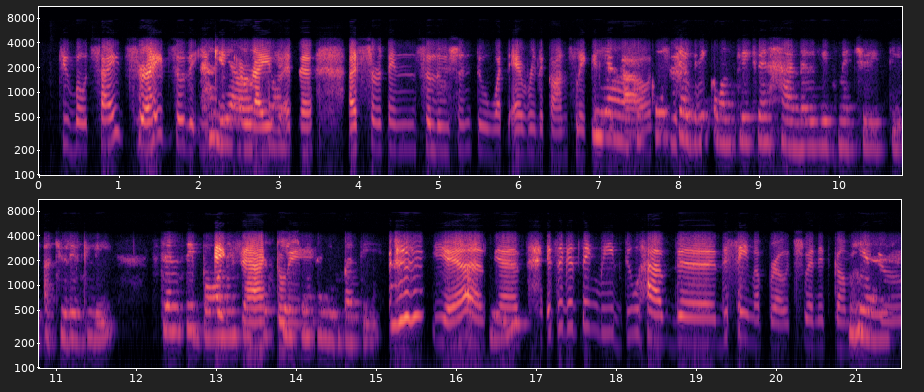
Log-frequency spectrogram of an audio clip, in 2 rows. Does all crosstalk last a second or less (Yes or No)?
No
